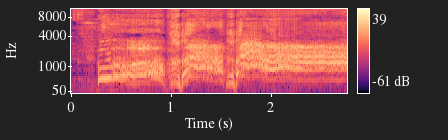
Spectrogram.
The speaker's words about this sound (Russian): Жуткий крик сотрясает воздух.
